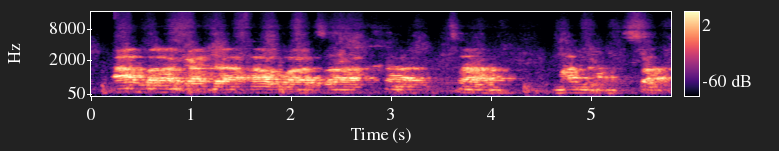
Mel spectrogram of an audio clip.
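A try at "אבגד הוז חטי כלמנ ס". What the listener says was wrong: Tayaka. Tayaka. Because you forgot Ka. Tayaka. Tayaka. His first one is the hard Ka. The other one is the soft Ka. Tayaka.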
